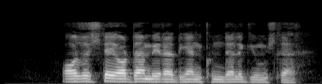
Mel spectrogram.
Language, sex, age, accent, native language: Uzbek, male, 19-29, Farg'ona, Uzbek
